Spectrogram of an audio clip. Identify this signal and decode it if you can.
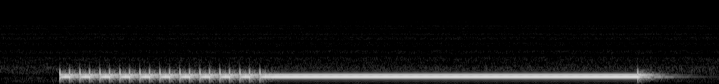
Telephone call progress tone (North American plan), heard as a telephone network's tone, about 350, 440 Hz, 0.1 s on and 0.1 s off, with room echo. Stutter dial tone.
